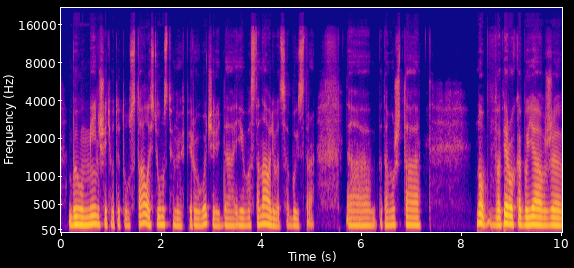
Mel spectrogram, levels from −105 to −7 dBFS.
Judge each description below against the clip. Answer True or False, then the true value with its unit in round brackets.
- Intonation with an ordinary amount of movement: False (1.8 semitones)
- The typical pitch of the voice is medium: False (130 Hz)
